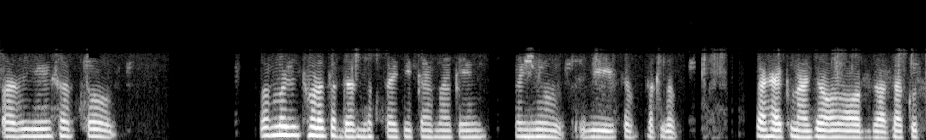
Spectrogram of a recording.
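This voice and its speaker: A woman playing a shy young daughter-in-law who speaks in a hesitant, halting, conversational way in a staged phone-call drama. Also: on the low side, level tone. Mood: worried, hesitant. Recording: muffled narrow-band phone-line sound.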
